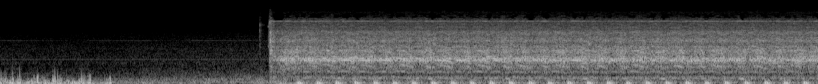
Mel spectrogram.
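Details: Mazdaspeed6 with a newly programmed PCM and two keys: steady starter cranking around two and a half beats a second, every few revolutions almost kicking but a half step off; cranks but won't start.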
